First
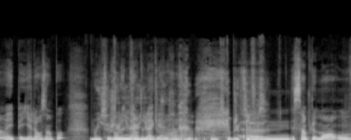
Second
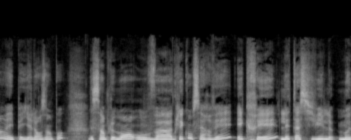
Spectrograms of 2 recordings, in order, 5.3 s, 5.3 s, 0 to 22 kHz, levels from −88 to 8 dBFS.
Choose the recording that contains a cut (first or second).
second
